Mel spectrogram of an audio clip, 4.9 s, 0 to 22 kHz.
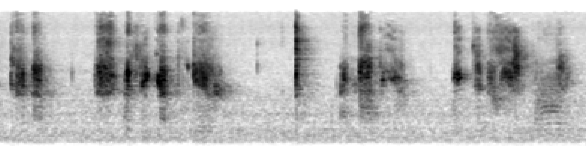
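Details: A 1.5-year-old male budgerigar in Northern Ontario, Canada, who talks 120+ phrases, chatters in quick, raspy bursts, imitating human words in a squeaky, buzzy voice.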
